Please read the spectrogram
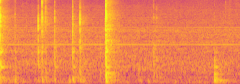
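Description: Plastic Lego bricks clicking and tapping as a piece is pressed onto a small brick build: a handful of sharp clicks, the loudest at the start and about a second in.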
